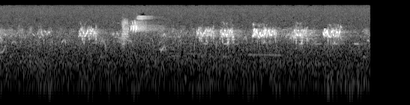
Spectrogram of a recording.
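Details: A Saffron toucanet (Pteroglossus bailloni), a bird of misty montane forests of South America, gives about seven short, high, rasping squeaks, spaced roughly half a second apart, over a faint background hiss.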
